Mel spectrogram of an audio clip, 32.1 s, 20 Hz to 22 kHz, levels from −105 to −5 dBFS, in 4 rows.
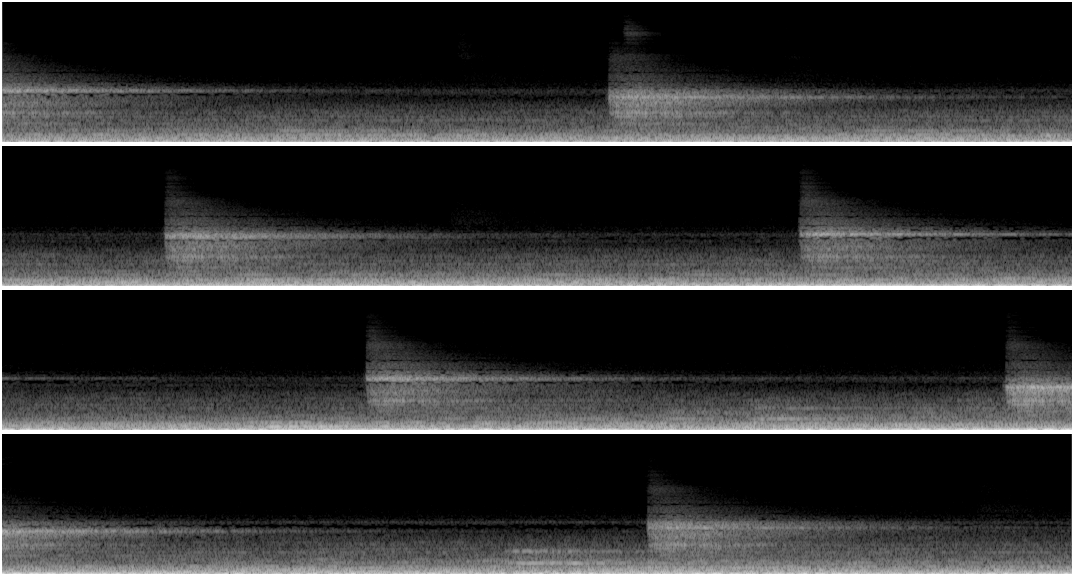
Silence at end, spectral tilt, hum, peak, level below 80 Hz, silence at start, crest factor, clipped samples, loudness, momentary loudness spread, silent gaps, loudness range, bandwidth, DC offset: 0 s; -11 dB/octave; none; -12 dBFS; -32 dBFS; 0 s; 14 dB; under 0.1%; -40 LUFS; 6 LU; none; 5 LU; 1.9 kHz; under 0.1%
